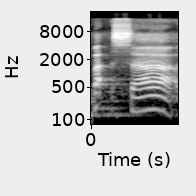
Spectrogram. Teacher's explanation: حمزہ ساکنہ ہے، اس کو ہم جھٹکا دے کر پڑھیں گے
